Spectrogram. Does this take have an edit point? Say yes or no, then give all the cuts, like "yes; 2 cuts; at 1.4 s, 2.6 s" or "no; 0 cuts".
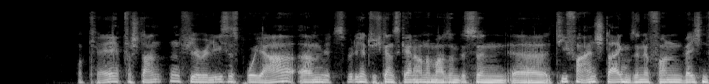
no; 0 cuts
